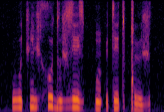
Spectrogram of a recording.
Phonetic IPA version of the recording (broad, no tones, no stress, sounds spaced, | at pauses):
β o t͡ʃ ĩ ʒ x o d u ʒ z e z pː õ ʔ ʏ t e t ǃ ʏ ʒ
